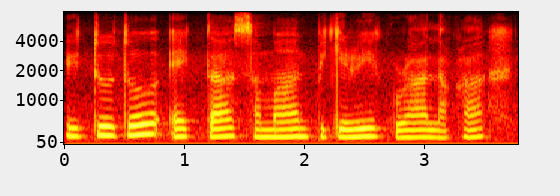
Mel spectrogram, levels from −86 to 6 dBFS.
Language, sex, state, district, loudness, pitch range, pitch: Nagamese, female, Nagaland, Dimapur, -15 LUFS, 170-185 Hz, 180 Hz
